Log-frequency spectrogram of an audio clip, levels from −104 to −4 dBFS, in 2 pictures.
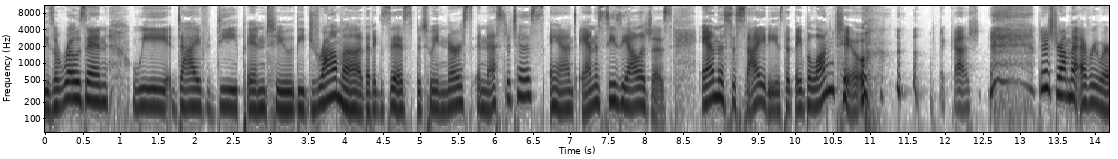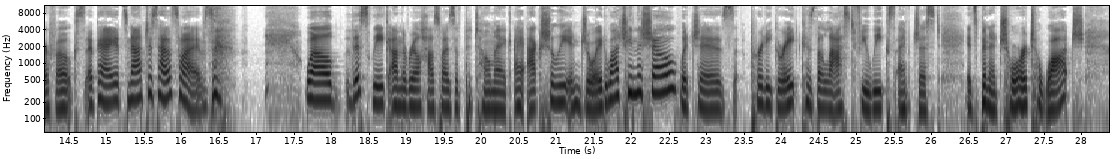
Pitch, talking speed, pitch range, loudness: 175 Hz, 140 wpm, 160-225 Hz, -20 LUFS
